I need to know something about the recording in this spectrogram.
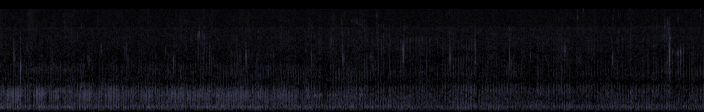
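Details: Kittens from a fostered litter in Huntsville, Alabama, napping with a person. They purr in a steady, low, rumbling drone that continues throughout, with a faint quiet voice at the start.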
